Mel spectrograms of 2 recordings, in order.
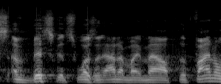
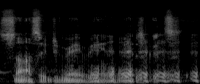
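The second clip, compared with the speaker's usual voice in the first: whispered under the breath, hushed and breathy; 3 semitones lower, 7 dB quieter than usual. On air, announcing he will whisper the next words: whispered. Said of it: "I'm going to whisper this".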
